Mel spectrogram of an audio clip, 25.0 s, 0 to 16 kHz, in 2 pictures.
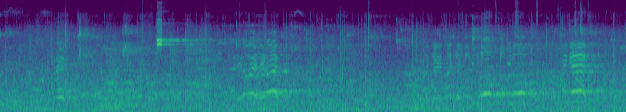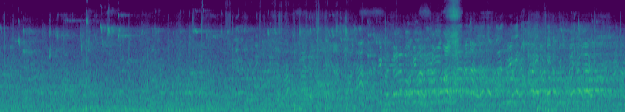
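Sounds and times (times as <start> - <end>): short sharp whistle blast: 3.1 - 3.8.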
